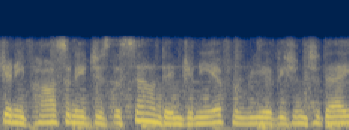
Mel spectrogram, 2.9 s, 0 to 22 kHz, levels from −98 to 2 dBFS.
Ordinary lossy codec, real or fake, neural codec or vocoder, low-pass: Opus, 16 kbps; real; none; 7.2 kHz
